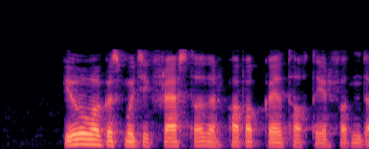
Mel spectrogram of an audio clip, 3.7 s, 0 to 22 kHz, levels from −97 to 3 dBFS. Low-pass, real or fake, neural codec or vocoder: 5.4 kHz; fake; vocoder, 44.1 kHz, 80 mel bands, Vocos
